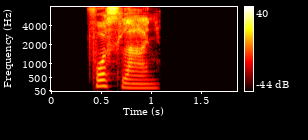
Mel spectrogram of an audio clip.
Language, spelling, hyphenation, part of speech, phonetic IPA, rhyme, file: Hungarian, foszlány, fosz‧lány, noun, [ˈfoslaːɲ], -aːɲ, Hu-foszlány.ogg
- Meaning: 1. shred, fragment, strip 2. bit, snatch, trace, scrap (a very small amount of something, a sound, conversation, etc.)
